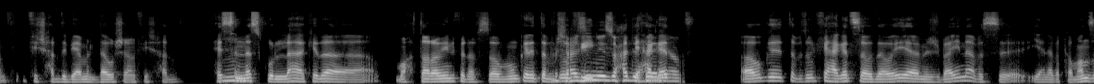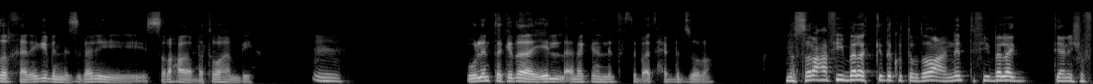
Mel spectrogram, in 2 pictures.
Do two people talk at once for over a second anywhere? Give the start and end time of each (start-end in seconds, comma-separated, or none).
5.5-6.8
